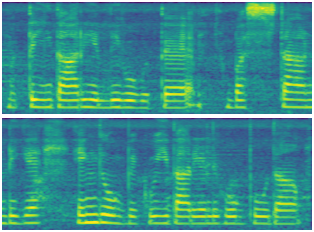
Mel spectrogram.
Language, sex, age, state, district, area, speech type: Kannada, female, 30-45, Karnataka, Davanagere, rural, spontaneous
